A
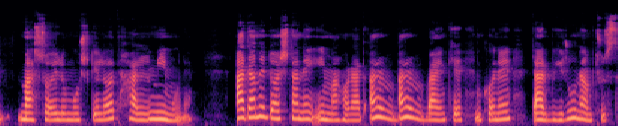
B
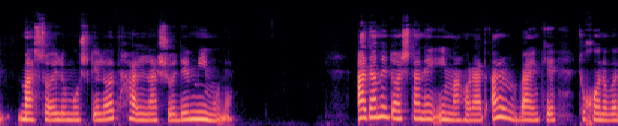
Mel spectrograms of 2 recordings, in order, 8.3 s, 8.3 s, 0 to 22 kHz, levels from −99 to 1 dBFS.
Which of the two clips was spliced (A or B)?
A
